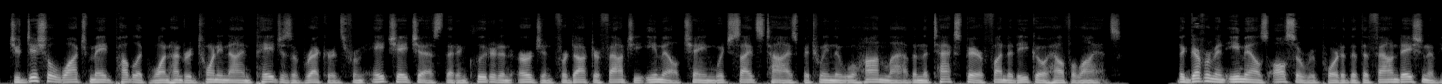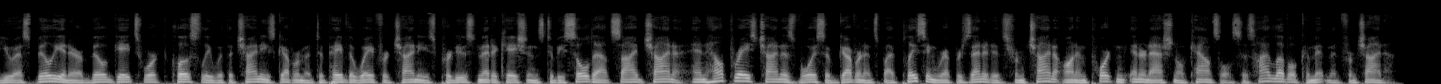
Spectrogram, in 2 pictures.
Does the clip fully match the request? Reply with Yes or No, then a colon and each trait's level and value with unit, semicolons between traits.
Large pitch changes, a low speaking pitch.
No: average, 3.6 semitones; low, 100 Hz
